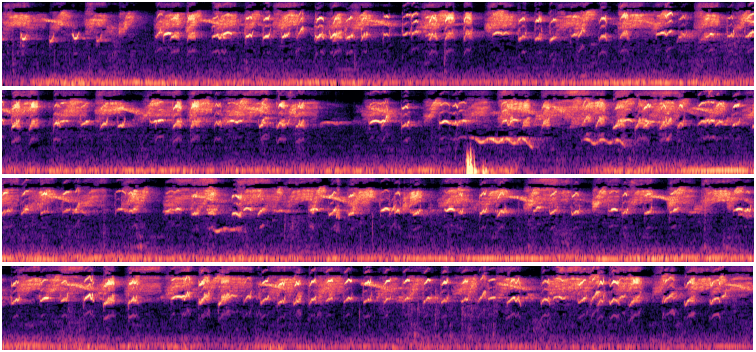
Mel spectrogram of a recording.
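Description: Baby bulbuls begging for food: rapid, near-continuous high-pitched chirping, pausing briefly about ten seconds in. A single short knock sounds about twelve seconds in.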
